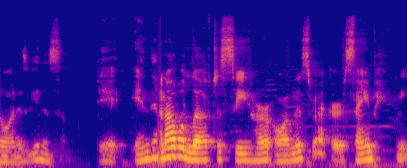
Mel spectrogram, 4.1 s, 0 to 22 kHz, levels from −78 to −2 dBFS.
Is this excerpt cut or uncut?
cut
